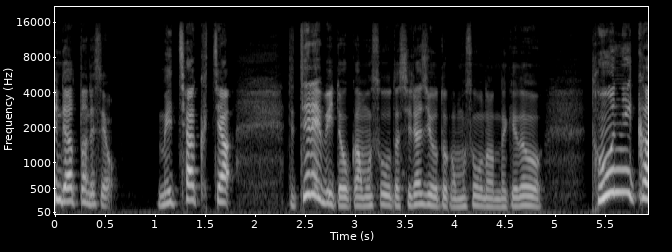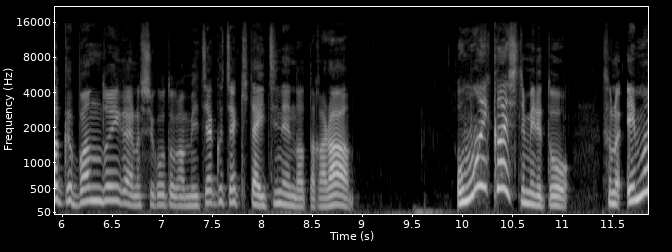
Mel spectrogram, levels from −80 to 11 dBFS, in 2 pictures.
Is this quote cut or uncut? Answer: uncut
